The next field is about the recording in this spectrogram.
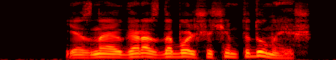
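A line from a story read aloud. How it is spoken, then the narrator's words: Plain. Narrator (Russian): ответил Гарри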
